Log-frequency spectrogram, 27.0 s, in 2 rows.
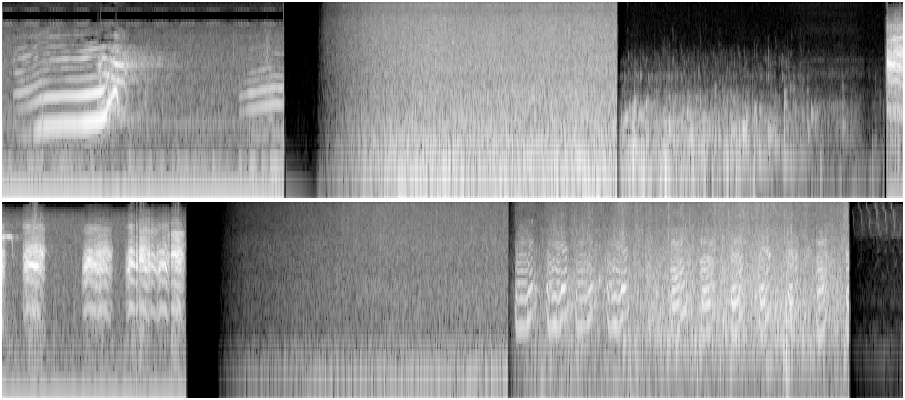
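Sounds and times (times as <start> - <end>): harsh cawing bird calls: 13.3 - 16.3
steady noisy hiss: 16.9 - 21.1.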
